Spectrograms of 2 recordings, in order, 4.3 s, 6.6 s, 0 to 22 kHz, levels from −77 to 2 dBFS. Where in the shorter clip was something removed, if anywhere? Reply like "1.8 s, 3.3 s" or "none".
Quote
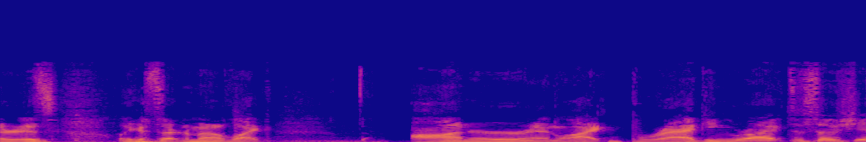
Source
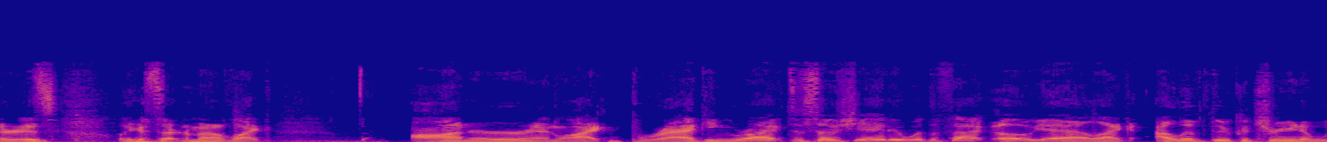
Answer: none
